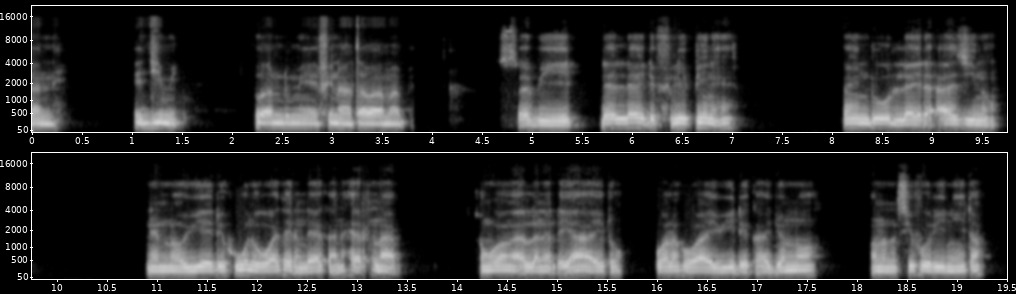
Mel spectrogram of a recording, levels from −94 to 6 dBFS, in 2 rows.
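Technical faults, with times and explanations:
9.01–9.07 s, lost packet rebuilt from error correction: around 9 seconds there's no dropout, but the speech turns briefly grainy and a bit noisy for about 40 ms, which fits two lost packets. Each missing packet's content came from the low-bitrate backup copy tucked into the following packet, Opus in-band FEC, so the decoder filled the hole instead of going silent. That thin copy is why the patch sounds rougher than its surroundings.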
